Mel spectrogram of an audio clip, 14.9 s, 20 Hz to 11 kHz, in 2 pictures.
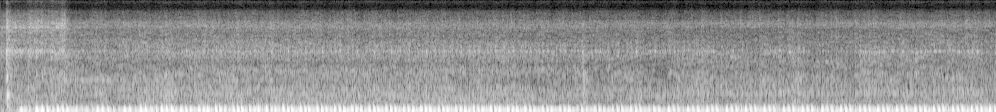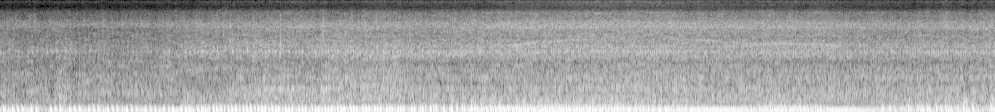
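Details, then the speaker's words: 1999 Mercedes-Benz C230 Kompressor W202, flashing check engine light, running with mass airflow sensor unplugged; low lumpy uneven chugging that hunts and never settles, then stalls; rough running, cause not pinned down. "I'm just going to unplug the mass airflow sensor. Shaky. Stall out though."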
